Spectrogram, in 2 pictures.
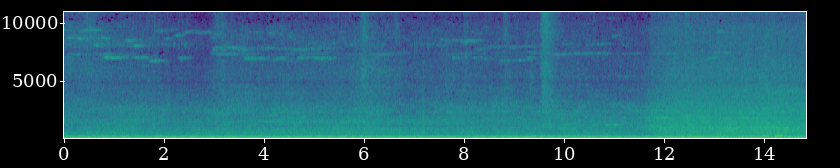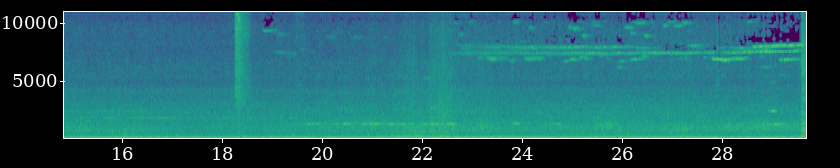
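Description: Low, steady rumble of idling and slow-moving vehicle engines in stop-and-go traffic, heard from inside a car, with a couple of brief sharp clicks about two-thirds of the way through.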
